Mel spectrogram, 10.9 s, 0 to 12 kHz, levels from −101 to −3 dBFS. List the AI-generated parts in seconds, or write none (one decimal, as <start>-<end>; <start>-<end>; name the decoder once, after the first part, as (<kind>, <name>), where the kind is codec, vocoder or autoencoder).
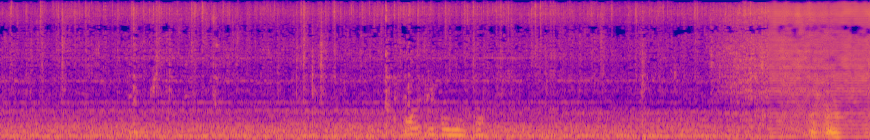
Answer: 9.6-10.9 (vocoder, Vocos)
